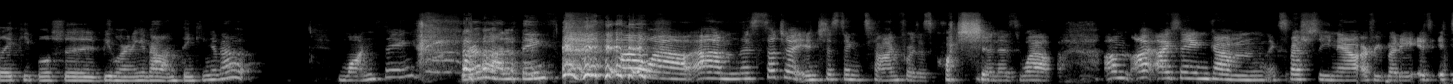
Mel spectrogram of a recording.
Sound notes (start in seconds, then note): 4.2 laughs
